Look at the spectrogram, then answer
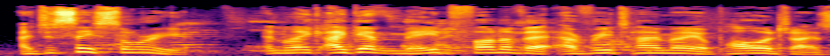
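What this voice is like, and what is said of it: Canadian Quebec accent. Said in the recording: “the way you say it sounds like my relatives up in Kitchener... you got a good accent... I have Quebec.”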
